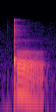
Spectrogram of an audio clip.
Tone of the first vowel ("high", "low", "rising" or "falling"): falling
